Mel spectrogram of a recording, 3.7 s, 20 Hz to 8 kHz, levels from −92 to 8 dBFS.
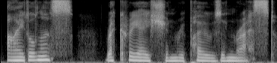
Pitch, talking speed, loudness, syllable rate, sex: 150 Hz, 80 wpm, -21 LUFS, 3.6 syllables/s, male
